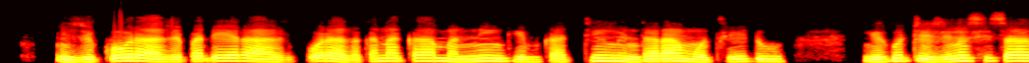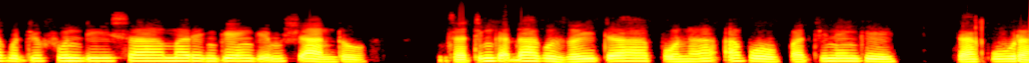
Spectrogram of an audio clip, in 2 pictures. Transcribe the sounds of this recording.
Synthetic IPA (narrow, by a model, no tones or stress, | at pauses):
ʐiko̞ɾaʐe̞paɗe̞ɾaʐiko̞ɾaʐakanakamaniŋɡimuka̰timwendaɾamo̞d͡ze̞ɗu | ŋɡe̞kutiʐino̞sisakutifundisamaɾeŋɡe̞ŋɡe̞muʃando̞ | d͡zatiŋɡaɗakuzo̞itaponaʔapo̞patine̞ŋɡe̞ | takuːɾa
